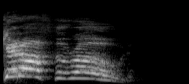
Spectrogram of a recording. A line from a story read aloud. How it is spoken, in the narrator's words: the coachman suddenly shouted at the top of his voice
